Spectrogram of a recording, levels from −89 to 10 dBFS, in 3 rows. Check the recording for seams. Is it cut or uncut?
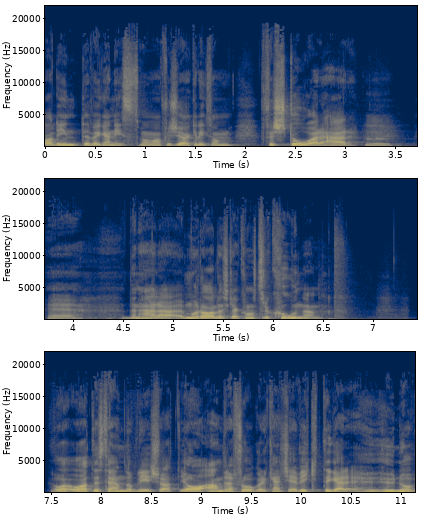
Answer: cut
